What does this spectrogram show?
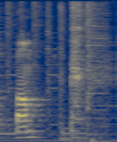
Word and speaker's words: bump: Nota que estou falando bump porque estou enunciando totalmente para vocês ouvirem, mas numa frase provavelmente não vou fazer p, vou fazer bump.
